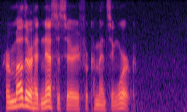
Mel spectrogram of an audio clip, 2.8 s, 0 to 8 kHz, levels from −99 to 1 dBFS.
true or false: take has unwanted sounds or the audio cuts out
false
